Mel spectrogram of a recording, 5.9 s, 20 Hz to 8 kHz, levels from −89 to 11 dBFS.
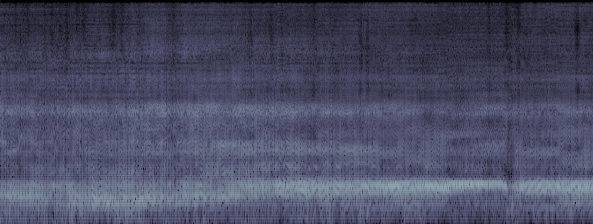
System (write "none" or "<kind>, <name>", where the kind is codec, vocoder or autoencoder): vocoder, Vocos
